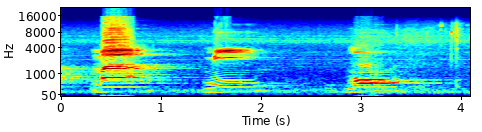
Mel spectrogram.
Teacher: Dua ujung organ suara ya. Bibir atas dengan bibir bawah tapi ketika berharokat ma, mi, mu bersuara ya.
